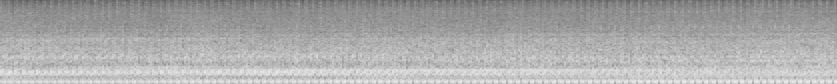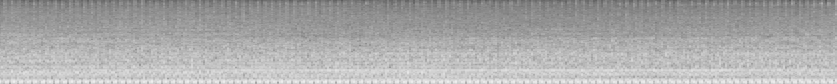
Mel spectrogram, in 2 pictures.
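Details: Riding mower at full throttle on its original muffler, before a quieter exhaust is fitted. A steady, even single-cylinder drone with a regular low thump and no misses or knocks: normal running.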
